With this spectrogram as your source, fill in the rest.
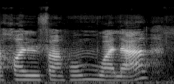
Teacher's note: So waw and fa, both of these do have idhar. They do not have idgham. They do not have ikhfa.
